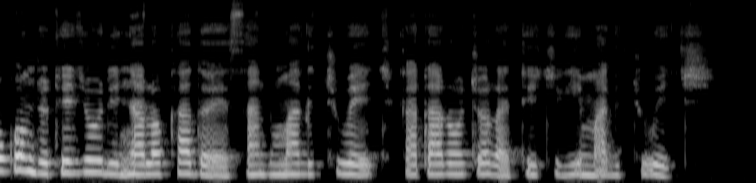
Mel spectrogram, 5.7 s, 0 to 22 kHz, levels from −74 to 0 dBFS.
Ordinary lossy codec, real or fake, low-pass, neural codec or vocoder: none; fake; none; vocoder, 44.1 kHz, 128 mel bands, Pupu-Vocoder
